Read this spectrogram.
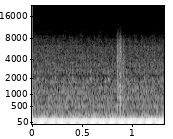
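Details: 2002 Ford F350 Powerstroke diesel that idled with no throttle response and dead gauges and dash lights: after gauges and warning lights came back, low, even diesel rumble with a steady beat, no misses or surging; idles cleanly, issue appears solved, cause unknown.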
